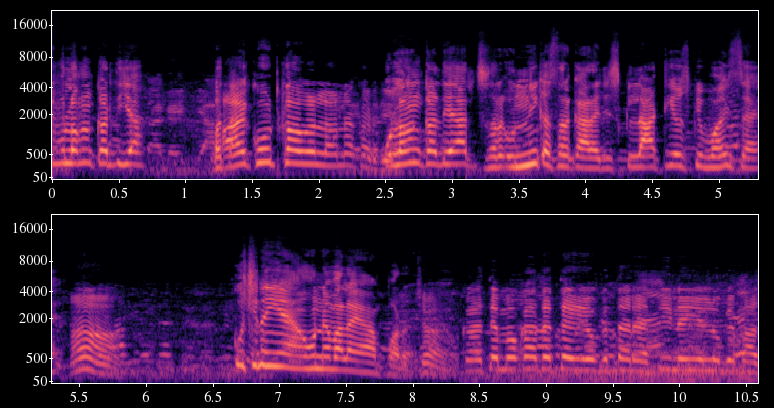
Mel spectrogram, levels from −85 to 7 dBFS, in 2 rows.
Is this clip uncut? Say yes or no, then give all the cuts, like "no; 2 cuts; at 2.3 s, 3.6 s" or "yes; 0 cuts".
no; 2 cuts; at 3.1 s, 8.3 s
